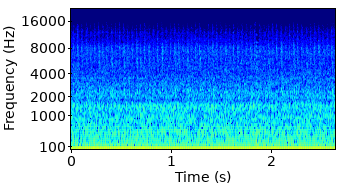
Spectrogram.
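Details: Petrol engine with coil-on-plug ignition, at idle while coil primary and secondary firing patterns are compared on the oscilloscope. Steady, even low rumble with no misses or knocks. Normal idle.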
